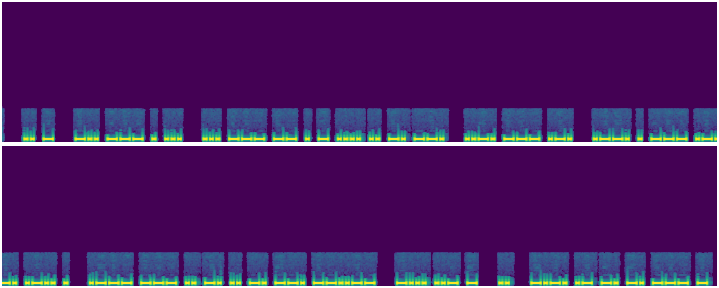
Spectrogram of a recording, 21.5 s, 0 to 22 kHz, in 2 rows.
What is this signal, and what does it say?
Morse code, heard as a keyed tone, about 25 wpm, 600 Hz. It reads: IT DOES SOMETHING FOR PEOPLE JOINING, BUT I CANNOT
